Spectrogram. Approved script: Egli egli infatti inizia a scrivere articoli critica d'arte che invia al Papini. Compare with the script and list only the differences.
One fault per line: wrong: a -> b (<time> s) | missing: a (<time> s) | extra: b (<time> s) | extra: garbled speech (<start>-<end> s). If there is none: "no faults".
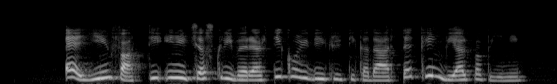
missing: egli (1.0 s)
extra: di (3.1 s)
